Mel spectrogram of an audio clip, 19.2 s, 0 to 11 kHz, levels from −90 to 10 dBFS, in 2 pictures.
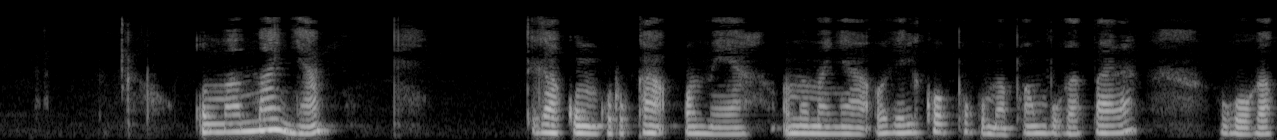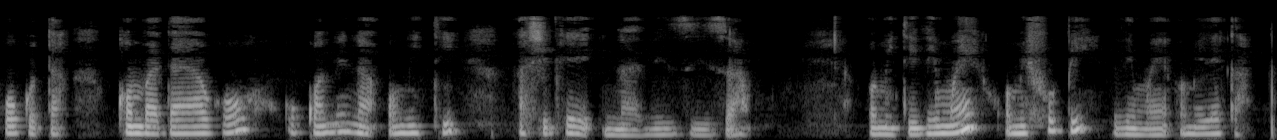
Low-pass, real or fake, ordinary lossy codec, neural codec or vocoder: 7.2 kHz; real; AAC, 32 kbps; none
